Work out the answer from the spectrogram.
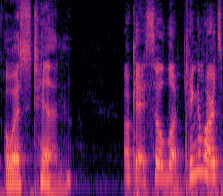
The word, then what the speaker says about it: OS X: It's not OS X, it's OS 10.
